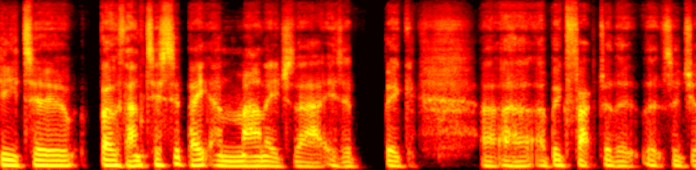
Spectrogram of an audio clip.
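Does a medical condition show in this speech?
No.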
